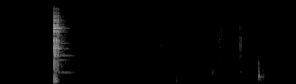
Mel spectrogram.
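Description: A single bright clink of drinking glasses touching in a toast, sharp with a brief ringing decay, followed by a few faint small knocks in otherwise quiet surroundings.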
